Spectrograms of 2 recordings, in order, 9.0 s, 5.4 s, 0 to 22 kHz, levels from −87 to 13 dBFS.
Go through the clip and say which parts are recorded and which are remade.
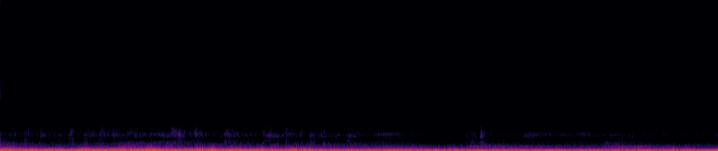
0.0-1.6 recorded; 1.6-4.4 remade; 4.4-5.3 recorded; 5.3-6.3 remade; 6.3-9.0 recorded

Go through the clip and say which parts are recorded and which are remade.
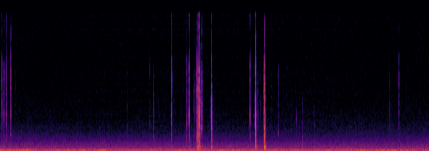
0.0-1.0 recorded; 1.0-4.2 remade; 4.2-5.4 recorded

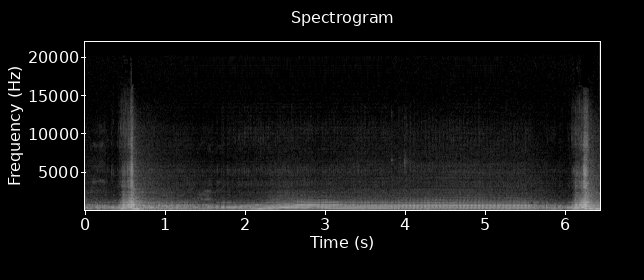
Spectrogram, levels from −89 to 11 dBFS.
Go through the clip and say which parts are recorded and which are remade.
0.0-1.2 recorded; 1.2-3.8 remade; 3.8-4.6 recorded; 4.6-5.2 remade; 5.2-6.4 recorded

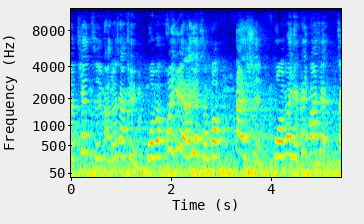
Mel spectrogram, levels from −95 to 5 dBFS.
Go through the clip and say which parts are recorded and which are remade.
0.0-1.1 recorded; 1.1-1.6 remade; 1.6-2.6 recorded; 2.6-4.7 remade; 4.7-5.4 recorded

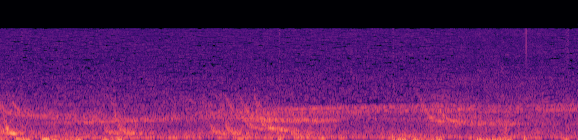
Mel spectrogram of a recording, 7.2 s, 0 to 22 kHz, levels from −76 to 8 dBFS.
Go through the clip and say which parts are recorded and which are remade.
0.0-5.7 recorded; 5.7-6.8 remade; 6.8-7.2 recorded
